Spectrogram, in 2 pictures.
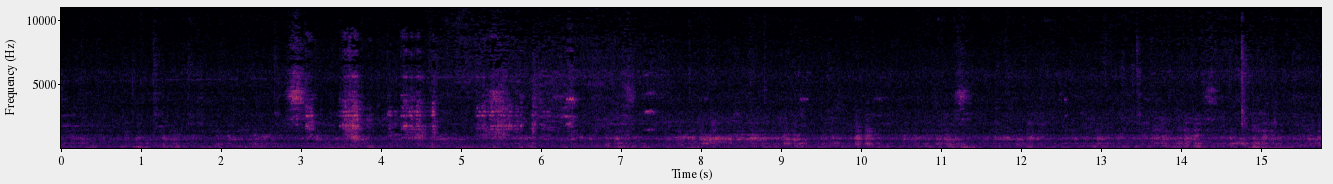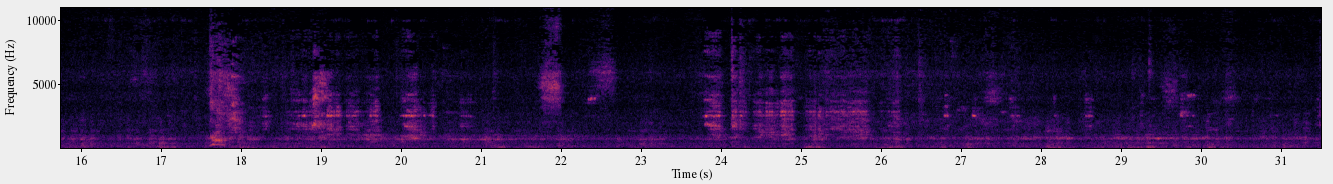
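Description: Hyderabad Metro electric train running along the elevated line, heard from inside the carriage: a steady rumble of wheels and motors with scattered light clicks and one sharper click about 18 seconds in.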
